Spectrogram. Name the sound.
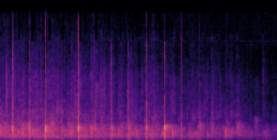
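congregation applause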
